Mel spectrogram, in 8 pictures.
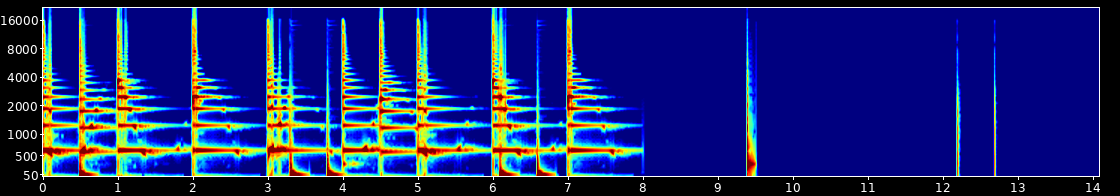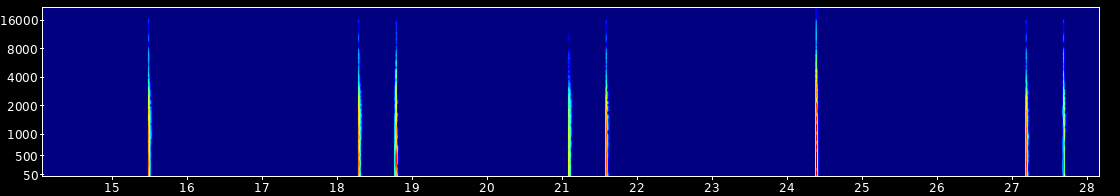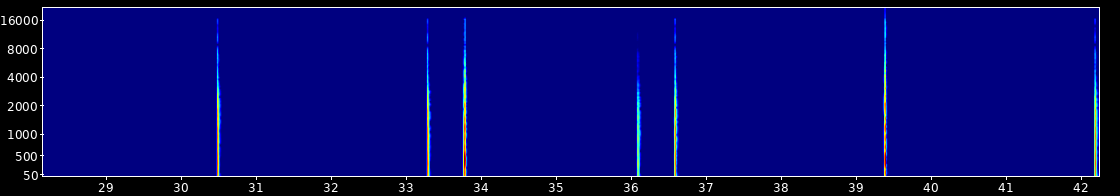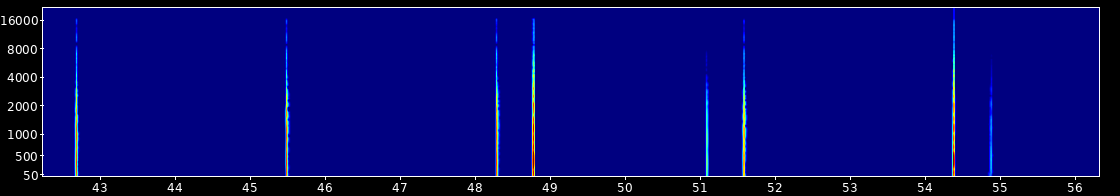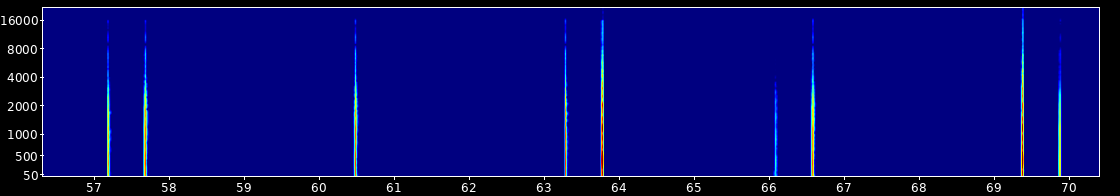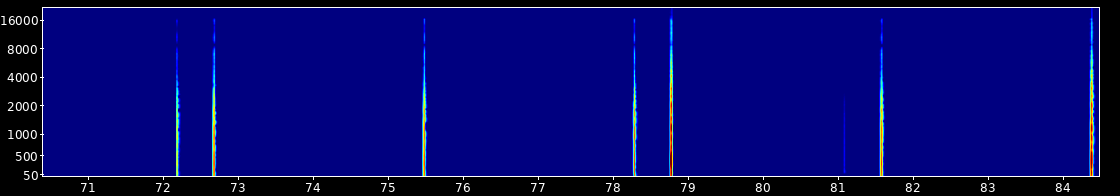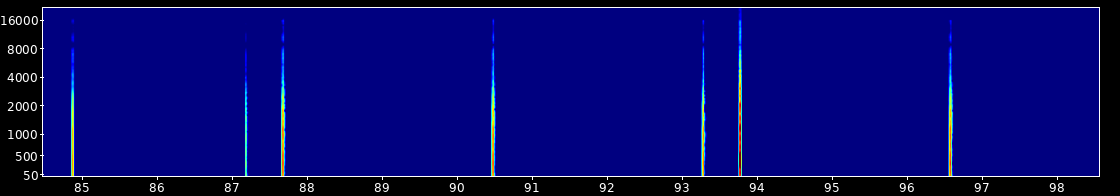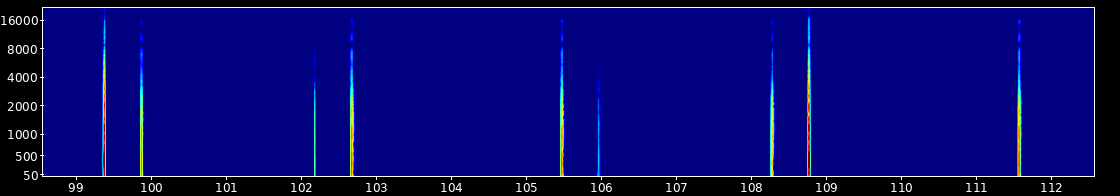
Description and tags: I particularly like the rhythm of the click, distorted without realizing the effect it would have. Serendipitous.
Have at it.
